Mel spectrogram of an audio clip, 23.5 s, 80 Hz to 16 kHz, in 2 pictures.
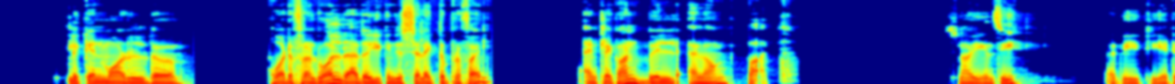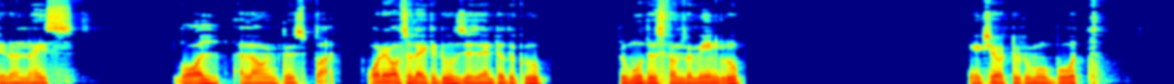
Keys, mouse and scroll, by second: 0.1 ctrl+shift+scroll down 10, 0.4 ctrl+shift+scroll up 2, 0.9 ctrl+shift+scroll down 4, 1.1-1.6 ctrl+shift+scroll up 9, 2.0 ctrl+shift+click, 3.0-3.6 scroll down 12, 3.8-4.4 scroll up 5, 4.4-8.1 scroll down 13, 8.1 scroll down 1, 8.3 scroll up 4, 8.7 middle click, 9.2 middle click, 9.7-10.2 scroll up 14, 10.2 middle click, 11.0-11.6 scroll up 5, 11.6 scroll down 5, 11.8 j, 12.2-12.6 scroll down 5, 12.6 middle click, 13.8-15.1 scroll down 13, 15.1 scroll down 1, 15.3 scroll up 10, 16.2 double click, 16.6 double click, 17.5 double click, 18.2 ctrl+x, 19.1 Escape, 19.4 Escape, 19.8 middle click, 21.3 ctrl+z, 21.5 ctrl+scroll up 4, 21.9 ctrl+z, 22.8 ctrl+z.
